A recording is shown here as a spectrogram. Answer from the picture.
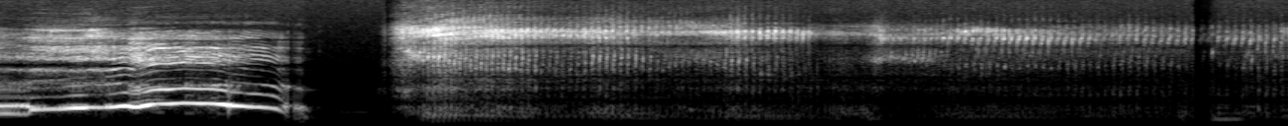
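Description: Donald Duck's squawking cartoon voice, gliding up and down for about a second and a half. Then, after a short gap, a long steady hiss of air escaping from a rubber air mattress, slowly fading.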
